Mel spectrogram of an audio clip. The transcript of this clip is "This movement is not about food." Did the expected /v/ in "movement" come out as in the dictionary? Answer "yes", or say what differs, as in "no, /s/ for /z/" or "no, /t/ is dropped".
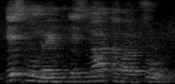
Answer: no, /v/ is dropped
